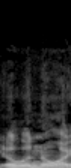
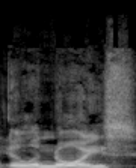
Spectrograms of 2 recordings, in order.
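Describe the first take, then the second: First: The final s sound is left silent. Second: The final s sound is pronounced. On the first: The speaker calls it right. "you say Illinois. It's silent" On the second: The speaker calls it wrong. "You don't say Illinois"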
